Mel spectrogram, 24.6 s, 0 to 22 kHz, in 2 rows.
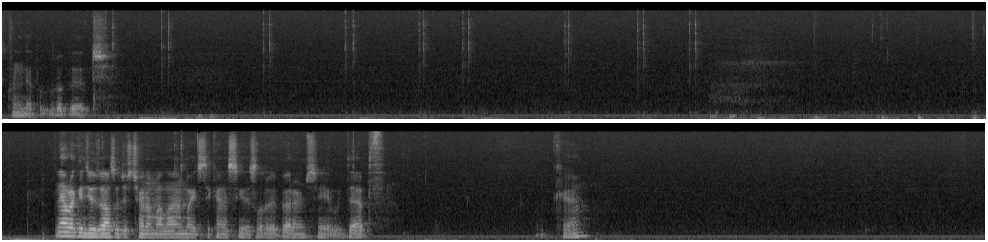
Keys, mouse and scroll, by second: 1.9 ⟲, 2.5 Home, 8.3 Home, 9.6 space, 10.9 space.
